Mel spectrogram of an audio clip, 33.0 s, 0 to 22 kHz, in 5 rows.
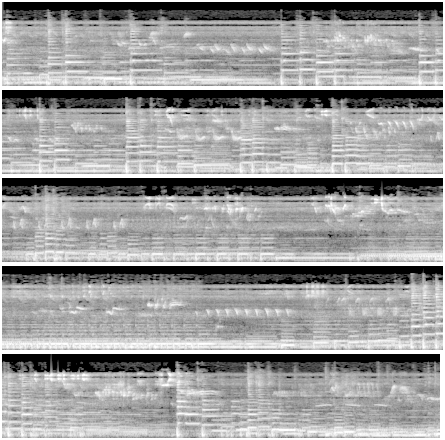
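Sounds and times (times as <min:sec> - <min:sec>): acoustic guitar picking: 0:00.0 - 0:33.0
bird trill: 0:00.0 - 0:33.0
birds chirping: 0:00.0 - 0:33.0.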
